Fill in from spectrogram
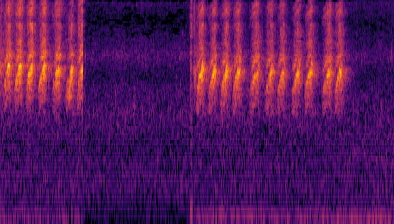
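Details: {'caption': 'Rapid, high chirping from a flamboyan bird in full song, heard in two bursts of quick, evenly pulsed notes about four per second apart, separated by a one-second silence.'}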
